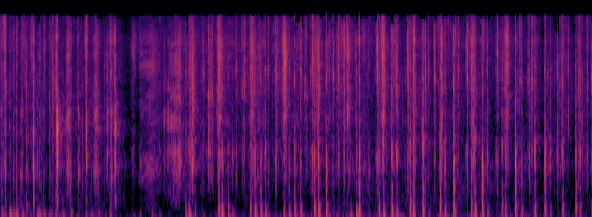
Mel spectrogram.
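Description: A solid, dark speckled foam block held over the mic is rapidly scratched and tapped with fingertips. It makes a fast run of short, dry, thumpy taps mixed with crinkly scratching, weighted toward low frequencies, with a brief lull near the one-second mark before the tapping picks back up.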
